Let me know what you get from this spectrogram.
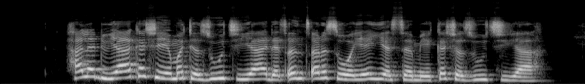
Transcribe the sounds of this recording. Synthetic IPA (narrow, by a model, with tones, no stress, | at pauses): ha˦lɐ˦du˨jaː˦kɐ˦ʃeː˨mɐ˦ta˨zuː˦t͡ʃɪ˨jaː˦da˨sʼɪ˦nsʼɐ˦rsoː˨jɐ˦jːɐ˨sa˨meː˨kɐ˦ʃe˨zuː˦t͡ʃɪ˨jaː˦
